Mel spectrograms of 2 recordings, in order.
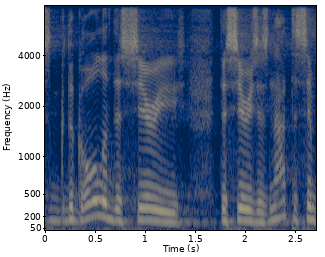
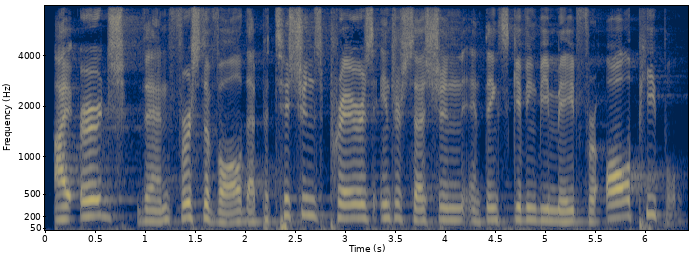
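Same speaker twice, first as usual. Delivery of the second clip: scripture reading; 3 semitones higher, 6 dB louder than usual. Acted. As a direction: proclaim the passage to the congregation. Reads First Timothy passage aloud.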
